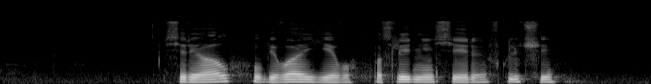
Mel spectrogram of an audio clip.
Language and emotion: Russian, neutral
